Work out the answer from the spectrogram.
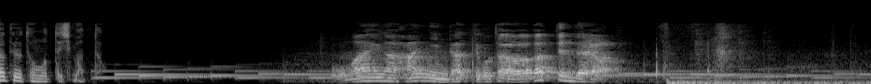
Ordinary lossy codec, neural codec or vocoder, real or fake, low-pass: none; none; real; 7.2 kHz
